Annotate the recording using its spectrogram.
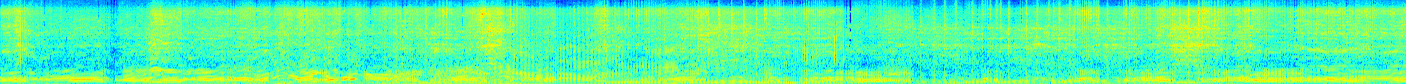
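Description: A dirt bike engine revs hard and sputters up close, rising and falling in pitch.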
